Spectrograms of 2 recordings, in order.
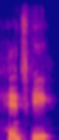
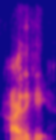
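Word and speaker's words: Heinicke: But yeah, you had Henschke over here for Henschke. Heineke. I know it's spelled funky.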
